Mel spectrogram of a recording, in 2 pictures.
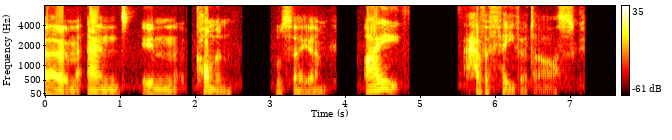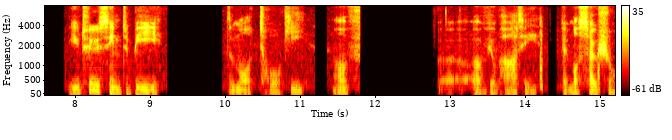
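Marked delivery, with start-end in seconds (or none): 4.3-15.2 sly, confiding, conspiratorial tone. A character leans down to ask two party members a favor, leaning in conspiratorially. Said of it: "leans down a little conspiratorially".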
